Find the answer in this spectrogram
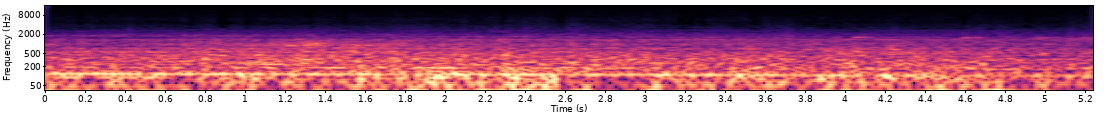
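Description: Kawasaki VN800 Drifter's 805 cc V-twin engine running steadily, a constant low engine note over a dense low rumble.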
